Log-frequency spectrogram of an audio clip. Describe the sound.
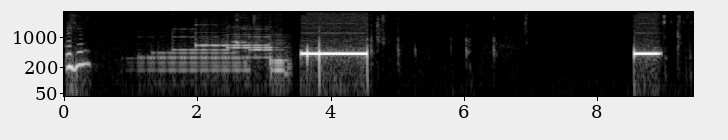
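Electronic telephone tones as a call is being transferred: a sequence of stepped notes climbing in pitch, then a long steady beep, a quiet gap with faint clicks, and a second steady beep.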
